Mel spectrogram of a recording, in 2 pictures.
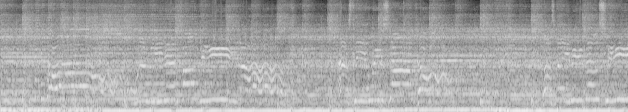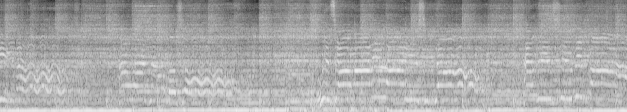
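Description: Live rock music through a PA: a singer holding notes with a wide vibrato over electric guitar and a bass line that moves to a new note every couple of seconds.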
